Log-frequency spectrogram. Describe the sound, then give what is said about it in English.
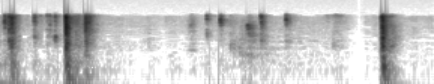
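Typing on a computer keyboard: short, crisp key clicks in irregular bursts, a quick cluster at the start, a looser run in the middle and one last isolated keystroke, fairly faint with silence between. “So what I can do here is just type out that slide.”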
